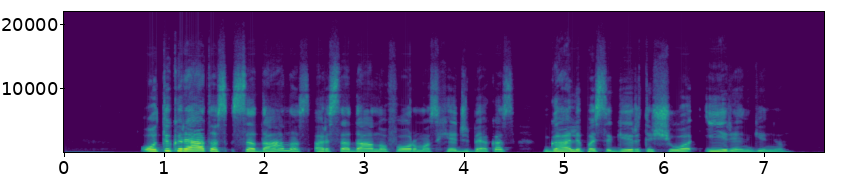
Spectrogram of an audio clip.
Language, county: Lithuanian, Klaipėda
